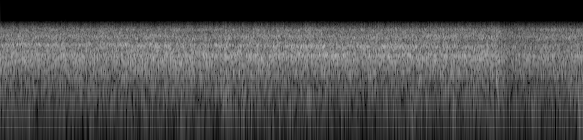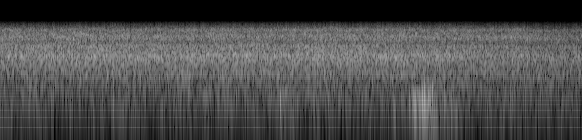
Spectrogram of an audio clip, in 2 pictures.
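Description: Freight train running past on a nearby track: a steady, loud rolling rumble of wheels on rail that fades near the end as the train clears. A short low thump about ten seconds in.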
